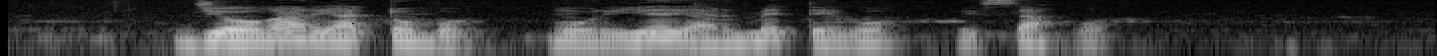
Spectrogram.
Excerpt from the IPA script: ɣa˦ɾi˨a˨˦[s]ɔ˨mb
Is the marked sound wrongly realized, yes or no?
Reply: yes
